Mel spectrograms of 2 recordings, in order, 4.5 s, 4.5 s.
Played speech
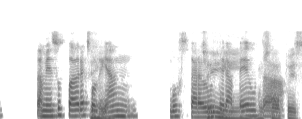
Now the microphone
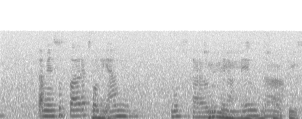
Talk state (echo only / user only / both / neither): echo only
